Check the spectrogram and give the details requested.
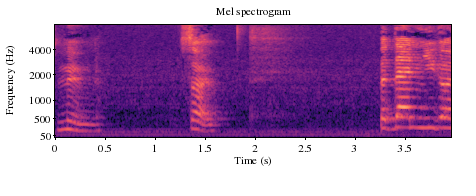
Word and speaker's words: Mün: can sometimes you see you see like the Mun written down with spelt M U with an umlaut over it and N and that would actually be pronounced moon so but then you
